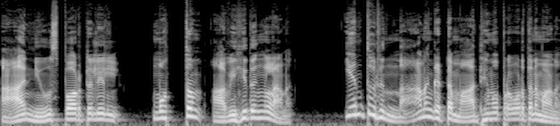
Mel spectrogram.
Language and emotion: Malayalam, disgusted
